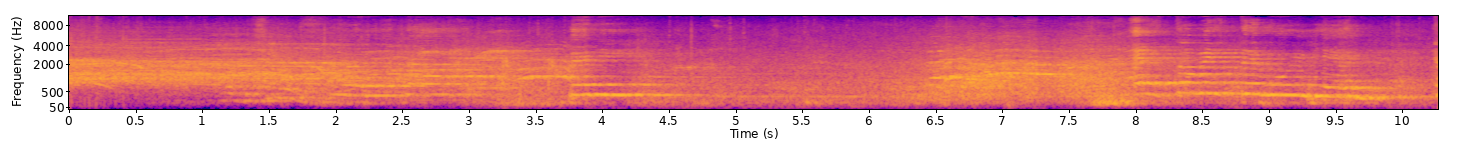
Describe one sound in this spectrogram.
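A young woman sings through loudspeakers in a large hall.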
